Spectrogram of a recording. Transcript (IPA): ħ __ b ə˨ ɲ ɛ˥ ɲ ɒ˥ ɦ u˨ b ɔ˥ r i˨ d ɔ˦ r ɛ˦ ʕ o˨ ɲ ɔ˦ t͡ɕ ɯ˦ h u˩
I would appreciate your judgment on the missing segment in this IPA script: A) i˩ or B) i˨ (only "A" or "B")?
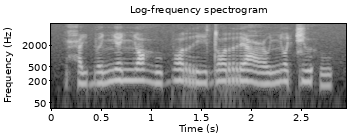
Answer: A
